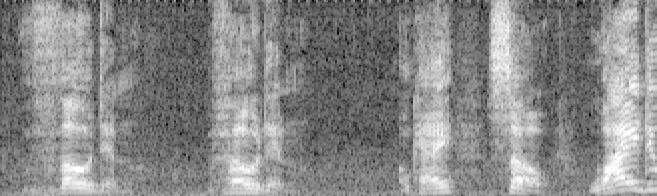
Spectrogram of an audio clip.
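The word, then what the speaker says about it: Woden: And they pronounced it voden.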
